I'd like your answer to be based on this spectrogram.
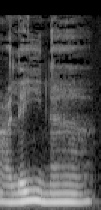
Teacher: عین حلق سے لئی مدلین اور نا مد تبعی، دو حرکہ لمبا. علینا نہیں، علینا.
